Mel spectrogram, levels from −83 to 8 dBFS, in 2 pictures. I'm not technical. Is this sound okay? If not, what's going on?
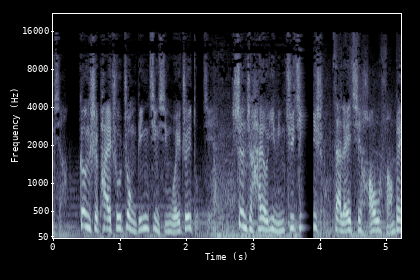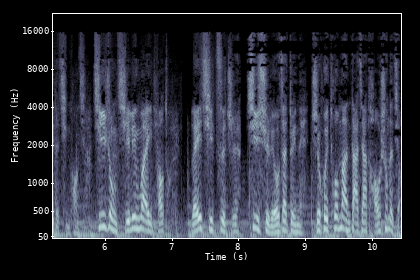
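No. There are three problems.

From 3.71 to 4.19 s there is repeated packet loss, which gives a robotic sound. Bits of audio went missing four times. The longest gap was 0.19 s. Each hole was patched by stretching the last sound, so it turns choppy.

From 4.23 to 7.99 s there is a call bitrate drop. The connection allowed far less data, so the audio was squeezed much harder. It sounds rough and muffled, with the crisp top end missing, for almost four seconds.

Near the end there are two jitter buffer speed-ups, from 9.19 to 9.48 s and from 9.94 s to the end. Audio had piled up, so tiny slices were cut out to catch up. The sound runs 11% and then 7% faster without changing pitch, and feels hurried.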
